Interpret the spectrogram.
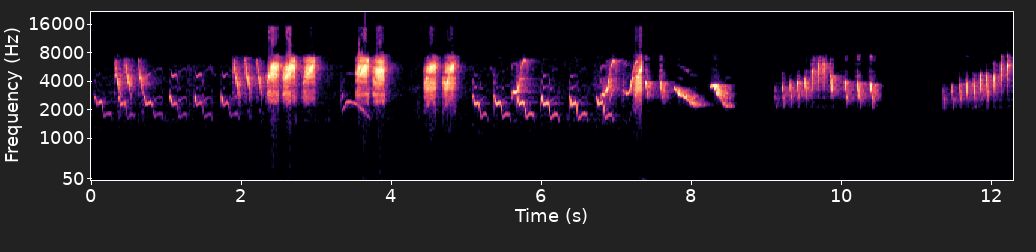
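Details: Striated grassbird song for teaching caged birds: lively repeated chirps and downslurred whistles over a background of hiss and clicking sounds, then clean buzzy trills and a rising series of notes after the noise stops.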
